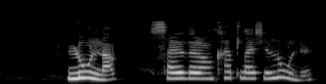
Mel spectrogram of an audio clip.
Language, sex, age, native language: Icelandic, female, 12, Icelandic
